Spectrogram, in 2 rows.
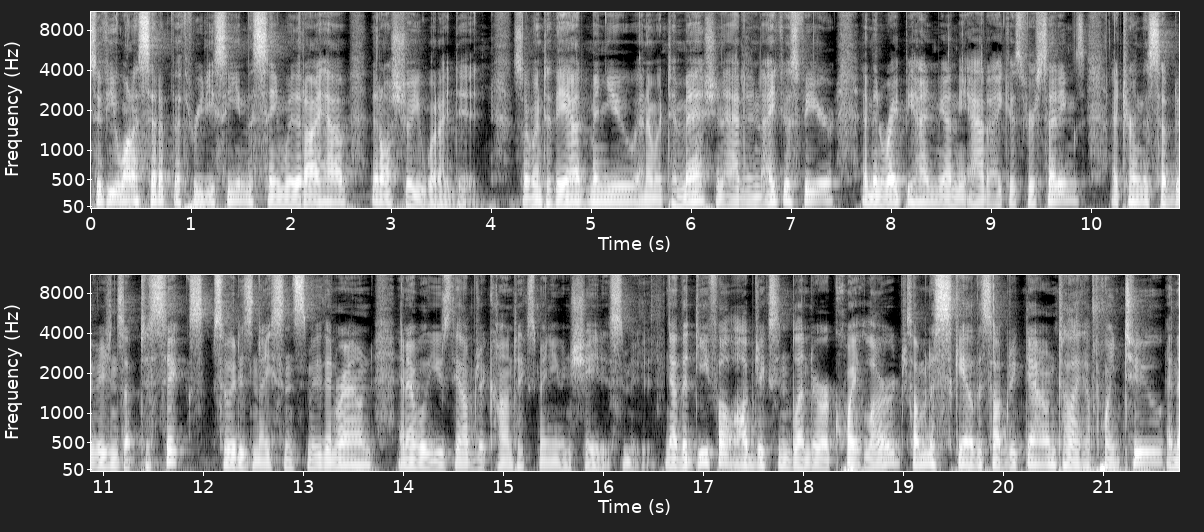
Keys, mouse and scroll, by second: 0.0-2.6 typing, 0.2-1.8 scroll down 1, 0.6-2.1 shift+middle drag, 4.3 typing, 6.4-7.9 drag, 8.1-10.0 drag, 10.1 click, 10.4 click, 10.8 click, 11.2-12.9 drag, 11.6-13.5 typing, 13.1-15.3 middle drag, 13.1-15.3 scroll up 1, 15.3-16.5 drag, 18.9-20.6 middle drag, 18.9-20.6 scroll up 1, 19.4 s, 20.6-21.7 typing, 20.8 Return, 21.4-21.7 scroll up 1.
